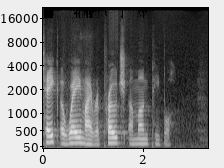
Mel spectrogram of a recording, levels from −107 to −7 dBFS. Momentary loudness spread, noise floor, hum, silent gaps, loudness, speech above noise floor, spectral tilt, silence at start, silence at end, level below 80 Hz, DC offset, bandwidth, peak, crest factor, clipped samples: 21 LU; -67 dBFS; none; none; -28 LUFS; 39 dB; -6 dB/octave; 0 s; 0.8 s; -68 dBFS; under 0.1%; 19 kHz; -8 dBFS; 22 dB; under 0.1%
